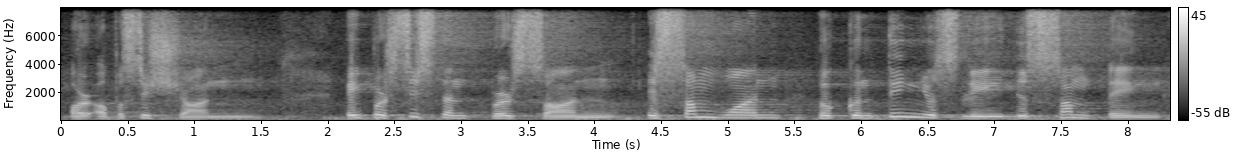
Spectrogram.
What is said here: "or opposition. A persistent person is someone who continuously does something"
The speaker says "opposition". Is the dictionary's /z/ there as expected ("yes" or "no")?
no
